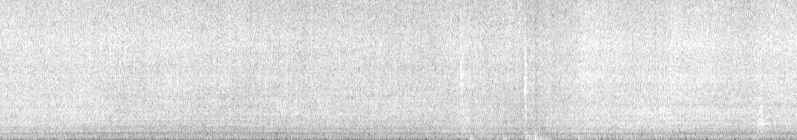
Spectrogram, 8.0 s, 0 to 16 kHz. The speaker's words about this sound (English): And whenever you are happy with its texture, it's very, very smooth, you can't see any pronounced sugar granules in it, then you're going to keep stirring while you add 2 cups of water. It's gonna bubble up on you. Make sure you stir.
